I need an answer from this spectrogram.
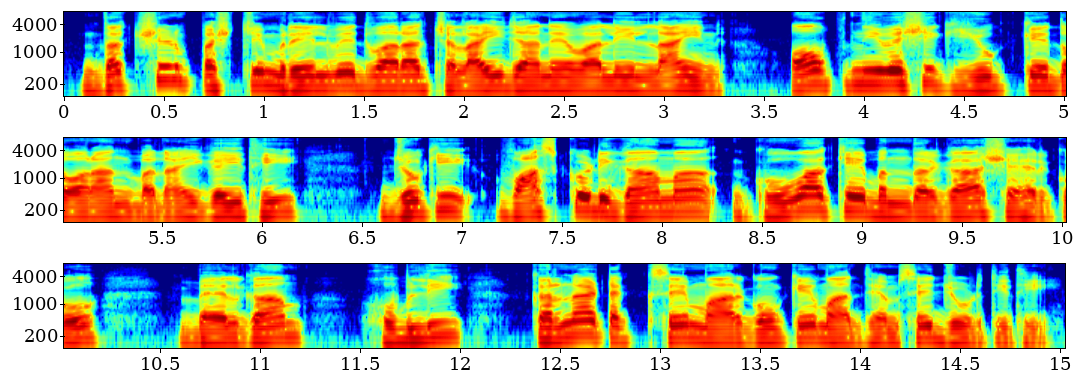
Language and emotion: Hindi, neutral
